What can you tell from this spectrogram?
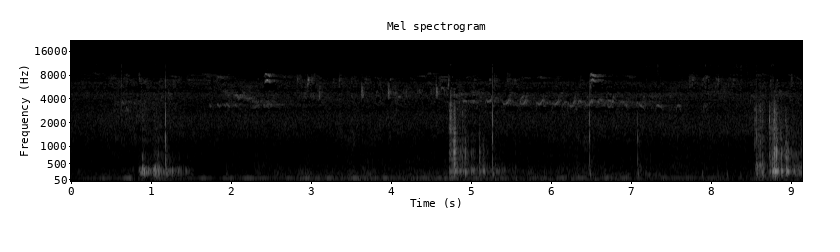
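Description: Faint outdoor ambience with small birds chirping and trilling over and over. A few short muffled sounds come about a second in and about five seconds in, and a louder one comes near the end.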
